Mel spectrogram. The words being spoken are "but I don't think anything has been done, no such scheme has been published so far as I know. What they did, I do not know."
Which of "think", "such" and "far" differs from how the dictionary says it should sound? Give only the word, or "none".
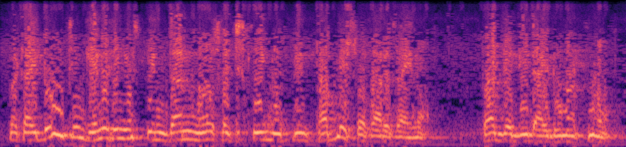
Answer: think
